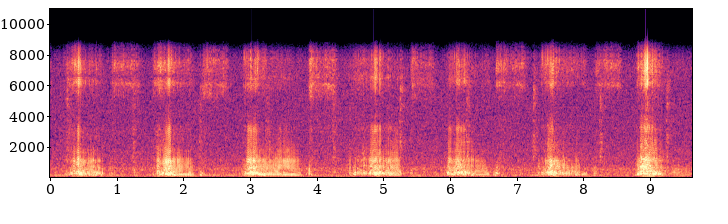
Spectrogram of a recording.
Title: Snoring baby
